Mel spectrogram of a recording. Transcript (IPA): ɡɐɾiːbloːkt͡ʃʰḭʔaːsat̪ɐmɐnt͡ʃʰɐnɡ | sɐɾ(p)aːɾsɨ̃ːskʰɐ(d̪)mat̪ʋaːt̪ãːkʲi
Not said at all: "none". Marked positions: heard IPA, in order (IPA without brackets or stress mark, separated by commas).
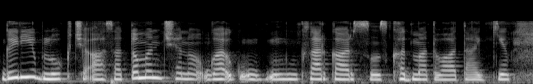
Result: k, d̪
